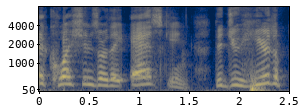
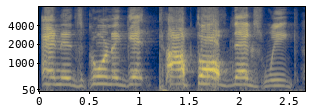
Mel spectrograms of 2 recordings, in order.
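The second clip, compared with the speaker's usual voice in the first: loud, punchy rant opener; loud sports-rant intro; hyped-up shout; 7 dB louder than usual. Real, not acted. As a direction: blast it like a sports hot take. Opening hype rant, shouting.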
